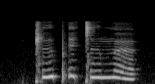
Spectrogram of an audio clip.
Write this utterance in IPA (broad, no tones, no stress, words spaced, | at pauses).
ǁɨpʼɪǀɨ mœ̃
